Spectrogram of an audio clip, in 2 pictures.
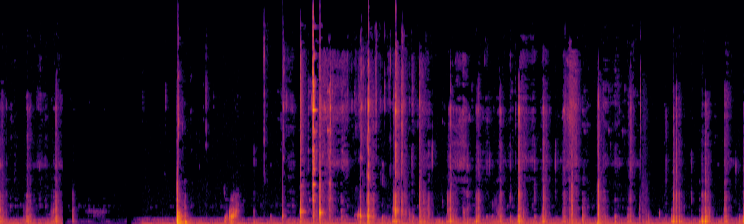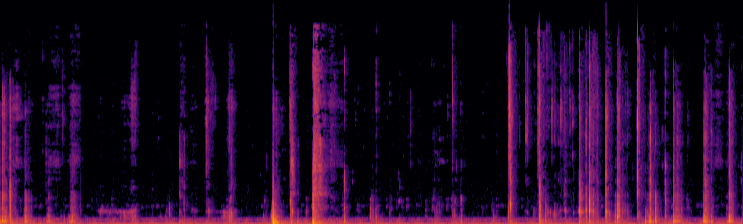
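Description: Close-miked chewing of a dry white chalky chunk, with many sharp crackling crunches as it breaks between the teeth, over a steady low hum. The sound cuts out entirely for about a second and a half near the start.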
